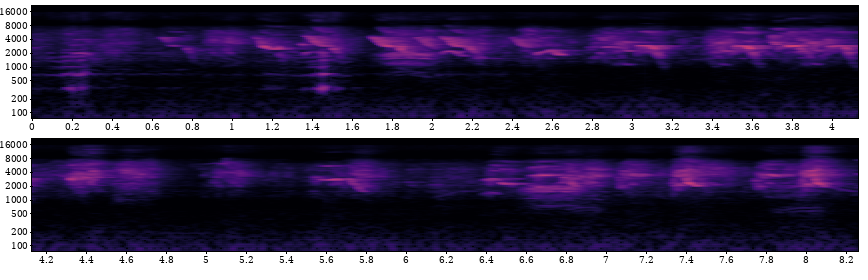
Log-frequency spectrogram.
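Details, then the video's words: Dense chorus of many birds in a vegetable garden, a steady wash of sharp high chirps and squeaky calls overlapping without pause for about eight seconds. "vegetable Garden and natural bird sound"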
